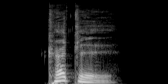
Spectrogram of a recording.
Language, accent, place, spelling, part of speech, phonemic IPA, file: German, Germany, Berlin, Köttel, noun, /ˈkœtəl/, De-Köttel.ogg
- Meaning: a small piece of hard (chiefly animal) feces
